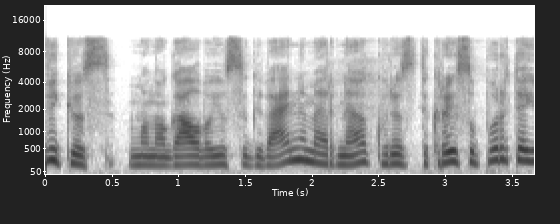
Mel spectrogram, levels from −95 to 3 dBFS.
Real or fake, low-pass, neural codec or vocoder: real; 10.8 kHz; none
